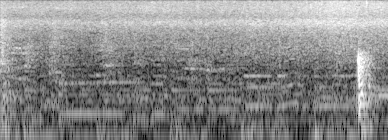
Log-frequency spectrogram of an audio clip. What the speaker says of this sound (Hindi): अब मैंने इसमें साबुत मसाले ऐड किए।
